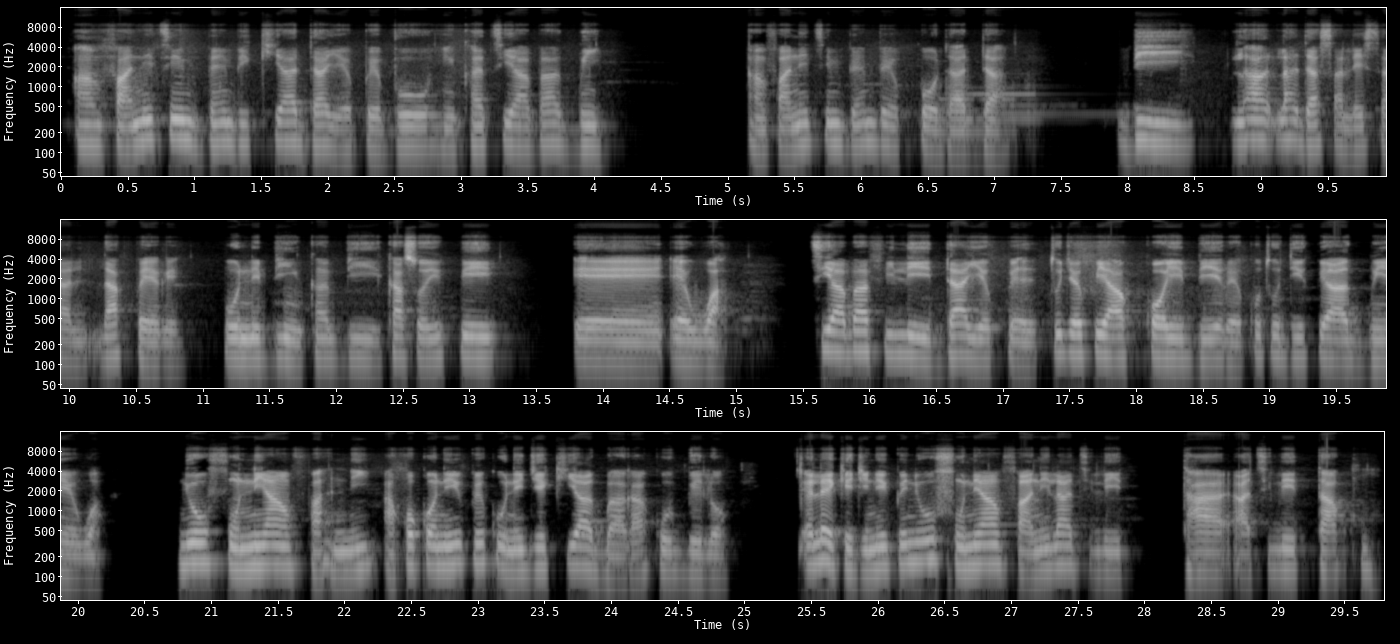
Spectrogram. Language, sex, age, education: Yoruba, male, 30-45, tertiary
